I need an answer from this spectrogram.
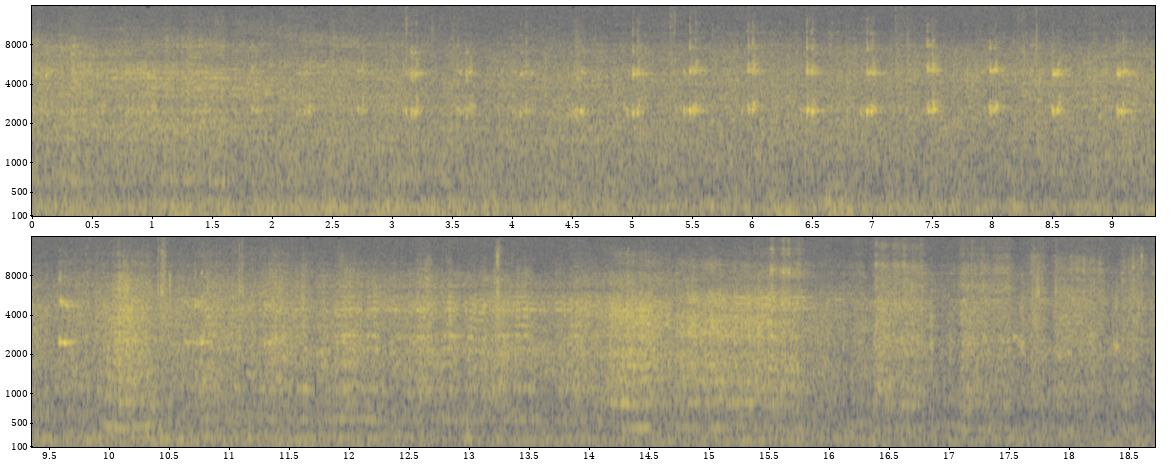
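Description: BNSF double-stack intermodal well cars rolling past with a steady rumble of steel wheels on rail. A high squeak repeats about twice a second through the first half, and short wheel squeals come in around the middle and later.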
